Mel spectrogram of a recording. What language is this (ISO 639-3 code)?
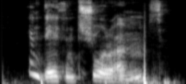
kab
